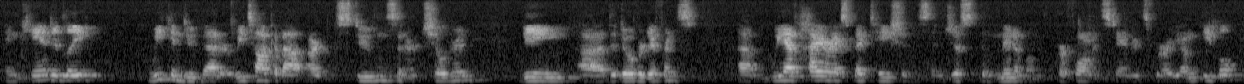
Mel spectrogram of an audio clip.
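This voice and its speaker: A man's voice: mid-range voice, moderate pace, a little mellow, a little hiss or hum. A middle-aged man, a school board candidate, answering forum questions in an earnest, folksy way. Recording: echoey room from far off, dull sound.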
